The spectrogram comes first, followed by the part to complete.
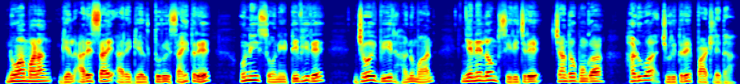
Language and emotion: Santali, neutral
